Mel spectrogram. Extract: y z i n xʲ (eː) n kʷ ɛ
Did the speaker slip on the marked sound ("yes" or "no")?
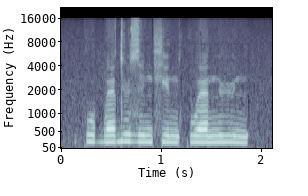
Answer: yes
